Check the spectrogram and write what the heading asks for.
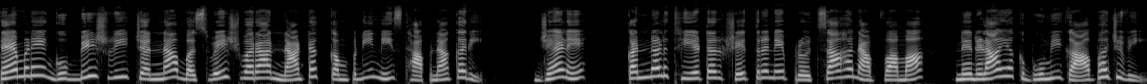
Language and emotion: Gujarati, neutral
